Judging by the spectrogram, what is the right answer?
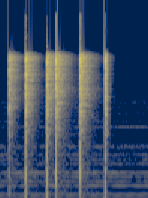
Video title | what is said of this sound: Community Distance Reiki & Crystals: Bumblebee Jasper, Amazonite, Jet, Polychrome Jasper, Sodalite.. | it sounds like wooden beads because they are actually wood even though they don't look like it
